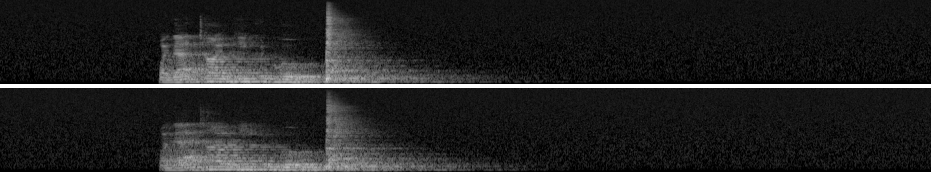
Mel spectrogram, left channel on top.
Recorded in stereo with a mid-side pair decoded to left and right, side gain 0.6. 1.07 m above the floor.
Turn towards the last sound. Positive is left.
turn(degrees=45)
